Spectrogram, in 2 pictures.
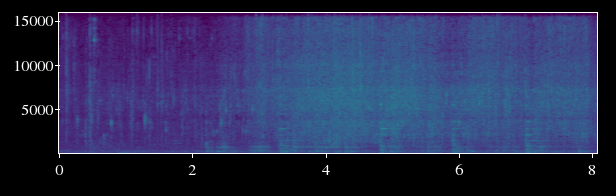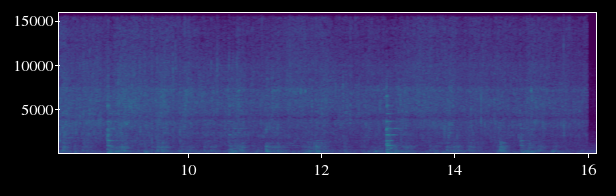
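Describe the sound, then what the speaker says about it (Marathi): Okra frying in hot oil with salt: a loud, steady sizzle and crackle with occasional scraping stir sounds, continuous and close. "तेल पण व्यवस्थित तापलेलं आहे भेंडी टाकणार"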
